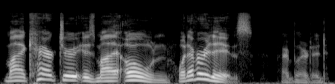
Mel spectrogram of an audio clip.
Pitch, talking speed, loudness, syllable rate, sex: 150 Hz, 180 wpm, -14 LUFS, 5.3 syllables/s, male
